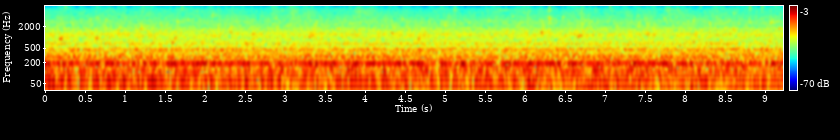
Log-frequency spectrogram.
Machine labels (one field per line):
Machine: pump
